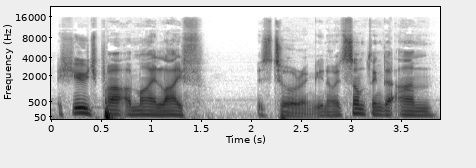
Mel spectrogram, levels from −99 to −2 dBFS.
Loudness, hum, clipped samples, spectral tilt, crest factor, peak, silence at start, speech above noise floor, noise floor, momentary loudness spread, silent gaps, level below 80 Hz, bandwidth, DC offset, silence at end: -19 LUFS; none; under 0.1%; -5.5 dB/octave; 18 dB; 0 dBFS; 0.1 s; 39 dB; -57 dBFS; 11 LU; none; -26 dBFS; 16 kHz; under 0.1%; 0.05 s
